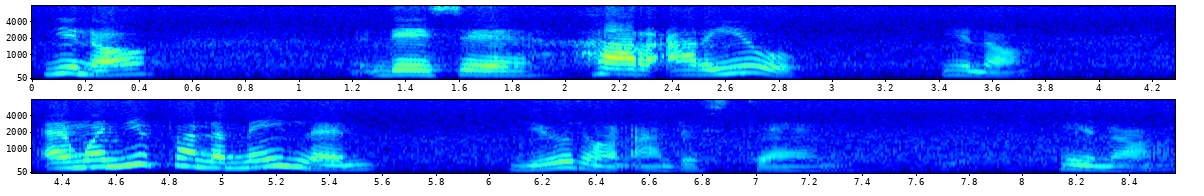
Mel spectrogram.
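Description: A woman's voice: medium pitch, big pitch swings, measured pace, long pauses, dark tone, slight background noise, low-quality recording. An older woman from Hawaii, chatting in an interview and peppering her talk with "you know" and "you see.". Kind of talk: casual conversation.

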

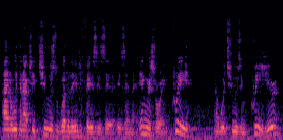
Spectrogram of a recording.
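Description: A man with a Finnish accent gives an academic presentation, speaking haltingly and searching for words. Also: mid-range voice, lively intonation, a little mellow. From Finland. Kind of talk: conference presentation with slides. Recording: distant mic, faint background noise.

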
